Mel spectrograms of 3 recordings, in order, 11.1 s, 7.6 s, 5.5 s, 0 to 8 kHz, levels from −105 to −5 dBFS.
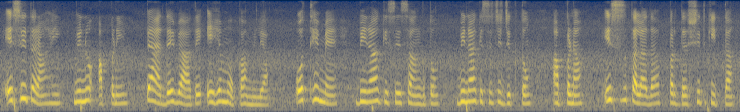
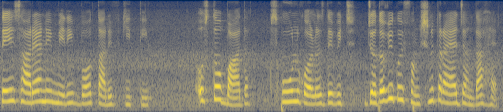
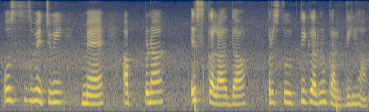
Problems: background sounds at intervals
